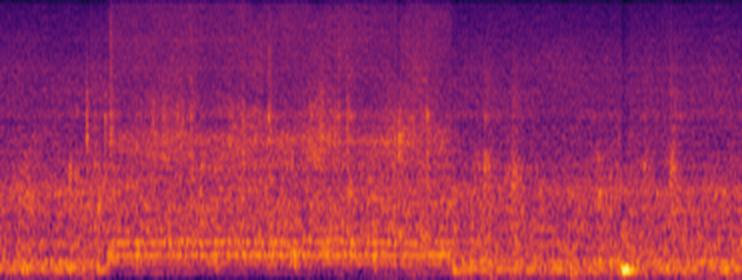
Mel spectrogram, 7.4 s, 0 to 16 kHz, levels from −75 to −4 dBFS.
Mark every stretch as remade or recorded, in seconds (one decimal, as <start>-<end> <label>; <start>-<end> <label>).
0.0-7.4 remade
